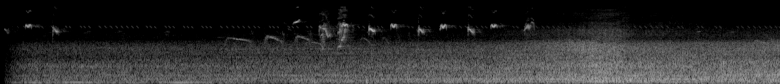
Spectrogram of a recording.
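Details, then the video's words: Ashy tailorbird in lively song: sharp, high chirps repeated about twice a second, with a few short down-slurred whistles early on, over a constant high insect drone and broad background noise. "burung kemade/bangsit gacor dor"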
